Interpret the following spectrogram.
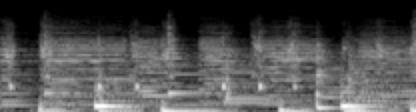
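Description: Instrumental passage of a Latin dance orchestra playing live: a horn section of trumpets, trombone and saxophones holds chords over a walking bass and percussion, with no singing.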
